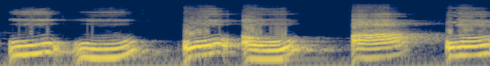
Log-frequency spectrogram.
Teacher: पश्च स्वर है, यानी जीभ के पीछे का भाग कार्य करता है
